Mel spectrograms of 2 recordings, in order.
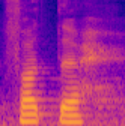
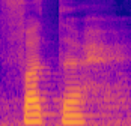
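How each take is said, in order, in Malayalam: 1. t ശബ്ദം പ്രതിധ്വനിക്കുന്ന ഒരു കുതിപ്പോടെ അവസാനിക്കുന്നു. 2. t ശബ്ദം പ്രതിധ്വനിക്കുന്ന ഒരു കുതിപ്പോടെ അവസാനിക്കുന്നു.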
